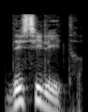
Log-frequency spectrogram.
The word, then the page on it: décilitre: French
